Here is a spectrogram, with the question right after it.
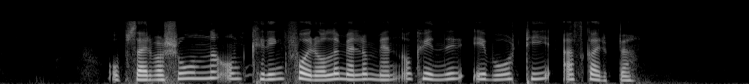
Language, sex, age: Norwegian, female, 35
